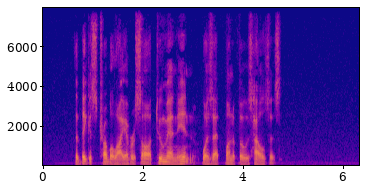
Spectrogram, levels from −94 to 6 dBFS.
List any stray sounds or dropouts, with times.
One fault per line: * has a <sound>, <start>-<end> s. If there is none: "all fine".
all fine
